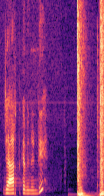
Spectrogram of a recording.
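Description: A voice calls out briefly, then after a short pause hand drums come in about a second and a half in: two deep tabla strokes, their pitch bending downward, opening the song's rhythm.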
